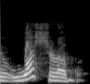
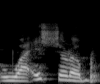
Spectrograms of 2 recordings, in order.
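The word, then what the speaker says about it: واشرب: example we have wa, you can just say washrab, washrab ma'am baridan, and drink cold water. You don't say wa ishrab. No, you don't pronounce it.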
